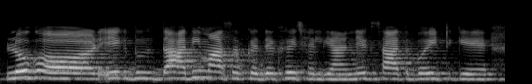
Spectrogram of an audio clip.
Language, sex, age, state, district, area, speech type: Maithili, female, 18-30, Bihar, Madhubani, rural, spontaneous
